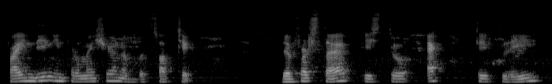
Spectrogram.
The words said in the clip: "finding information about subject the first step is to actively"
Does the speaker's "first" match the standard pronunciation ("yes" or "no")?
no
